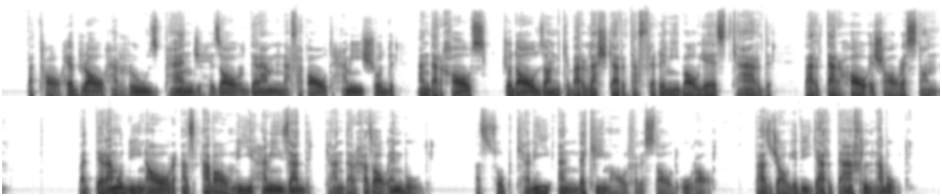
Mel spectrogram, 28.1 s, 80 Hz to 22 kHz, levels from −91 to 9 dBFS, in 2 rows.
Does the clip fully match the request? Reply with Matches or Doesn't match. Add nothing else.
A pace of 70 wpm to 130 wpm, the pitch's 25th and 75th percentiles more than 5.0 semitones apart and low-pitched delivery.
Matches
